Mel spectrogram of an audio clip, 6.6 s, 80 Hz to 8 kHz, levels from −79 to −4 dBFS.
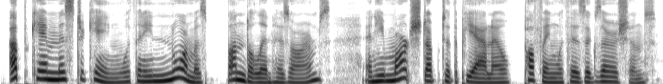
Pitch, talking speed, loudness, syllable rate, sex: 190 Hz, 200 wpm, -18 LUFS, 5.2 syllables/s, female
